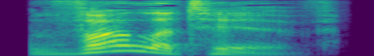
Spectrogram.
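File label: "volitive", British English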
